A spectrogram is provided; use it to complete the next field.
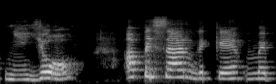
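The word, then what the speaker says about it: неё: que tiene dos puntitos esto no indica que necesito pronunciarla como un doble y sigo teniendo que guardar la pronunciación como si estuviese escrita la letra yo es decir debo pronunciar ni yo a pesar de que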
